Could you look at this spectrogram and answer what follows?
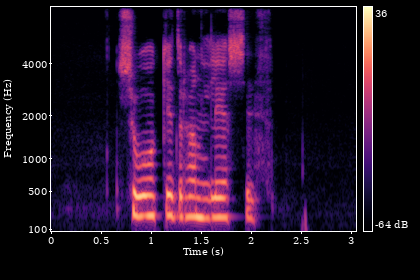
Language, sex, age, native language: Icelandic, female, 18-19, Icelandic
